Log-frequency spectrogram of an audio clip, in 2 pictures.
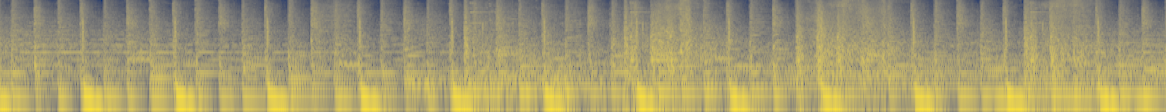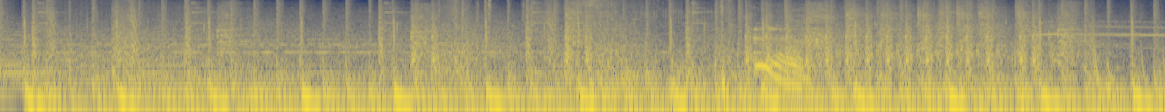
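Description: Rapid bursts of gunfire in the police video game The Precinct, dense overlapping shots and automatic fire rattling continuously, loud and close amid game effects.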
